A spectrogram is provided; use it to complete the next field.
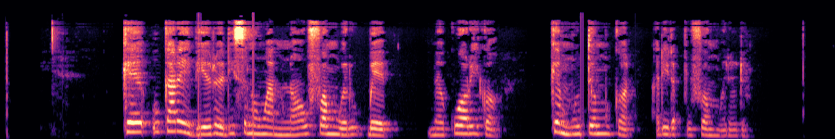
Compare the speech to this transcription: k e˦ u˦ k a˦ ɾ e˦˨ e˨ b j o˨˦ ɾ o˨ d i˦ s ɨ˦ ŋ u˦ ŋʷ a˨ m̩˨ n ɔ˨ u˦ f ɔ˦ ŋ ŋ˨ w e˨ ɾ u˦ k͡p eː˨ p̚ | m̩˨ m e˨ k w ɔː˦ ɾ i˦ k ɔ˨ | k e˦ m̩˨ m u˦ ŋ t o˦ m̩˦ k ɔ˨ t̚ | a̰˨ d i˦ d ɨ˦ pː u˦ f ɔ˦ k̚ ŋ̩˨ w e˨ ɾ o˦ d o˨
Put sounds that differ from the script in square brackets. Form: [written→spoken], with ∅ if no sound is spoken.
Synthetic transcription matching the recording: k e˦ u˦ k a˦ ɾ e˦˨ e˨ b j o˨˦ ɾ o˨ d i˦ s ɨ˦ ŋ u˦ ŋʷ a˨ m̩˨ n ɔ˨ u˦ f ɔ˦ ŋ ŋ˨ w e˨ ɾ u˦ k͡p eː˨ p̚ | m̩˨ m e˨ k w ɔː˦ ɾ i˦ k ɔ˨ | k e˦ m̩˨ m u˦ [ŋ→∅] t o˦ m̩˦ k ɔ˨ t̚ | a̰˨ d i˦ d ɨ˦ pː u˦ f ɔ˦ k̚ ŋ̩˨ w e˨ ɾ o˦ d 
